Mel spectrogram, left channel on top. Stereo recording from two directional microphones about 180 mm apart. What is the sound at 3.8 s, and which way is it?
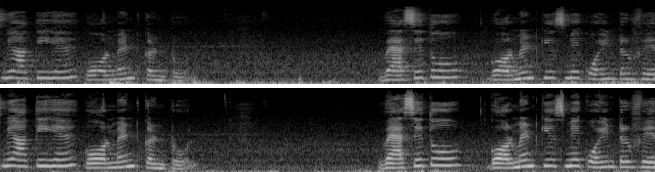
A woman's voice, 60° right (ahead or behind).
